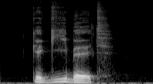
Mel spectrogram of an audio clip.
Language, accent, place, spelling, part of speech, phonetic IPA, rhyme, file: German, Germany, Berlin, gegiebelt, adjective, [ɡəˈɡiːbl̩t], -iːbl̩t, De-gegiebelt.ogg
- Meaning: gabled (having gables)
